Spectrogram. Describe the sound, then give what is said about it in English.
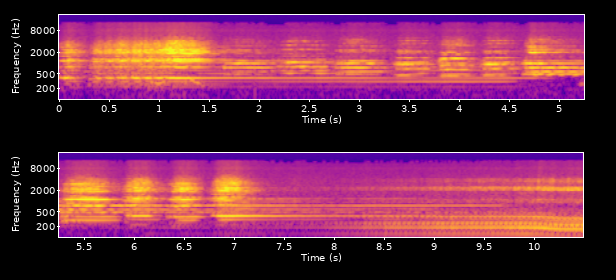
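A car engine hums steadily, its pitch shifting as the car drives into an alley, then easing down and settling toward an idle as it parks close to a building and stops. No voices. “Usually no parking places on the street, so I leave the car here and go in the back way.”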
